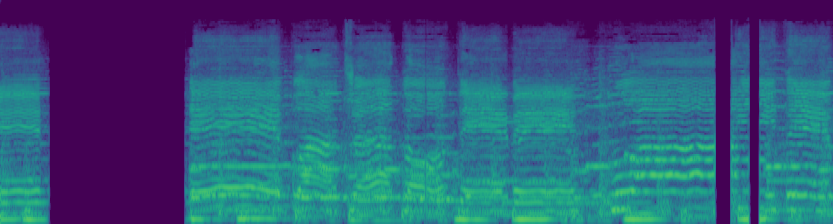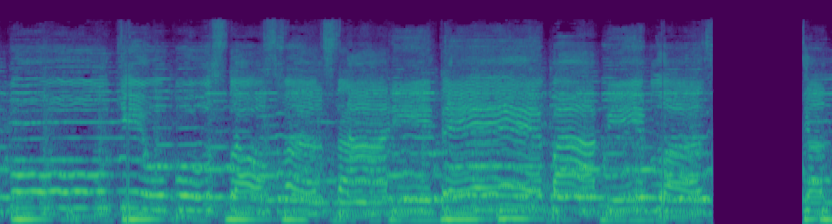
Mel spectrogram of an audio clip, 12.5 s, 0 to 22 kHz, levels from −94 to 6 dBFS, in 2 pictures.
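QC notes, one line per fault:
0.36–1.44 s, digital broadcast dropout: the receiver loses good frames and mutes for about 1 s. Everything sent in that stretch is gone rather than delayed, and the run of lost audio fits frames of roughly 43 ms each.
5.36–5.75 s, digital broadcast dropout: intermittent frame failures leave several short muted holes scattered over about 0.34 s. They total about 0.21 s of lost sound, and the longest single hole is 128 ms, so the sound stutters rather than stopping once.
11.58–12.32 s, digital broadcast dropout: another muted stretch of about 0.7 s before good frames return. The missing sound is not recovered, so the audio resumes further along than where it cut.
3.18 s, 7.20 s, 11.21 s, gap between chunks: a 12 ms hole recurs every 4 s at each join between stored chunks. It points to padding or late chunk starts. No sound is lost, but the sound is briefly interrupted at each join.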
